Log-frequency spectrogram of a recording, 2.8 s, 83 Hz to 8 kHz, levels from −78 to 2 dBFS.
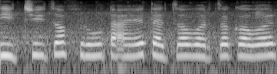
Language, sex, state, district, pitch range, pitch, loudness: Marathi, female, Maharashtra, Mumbai Suburban, 255-270 Hz, 260 Hz, -15 LUFS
